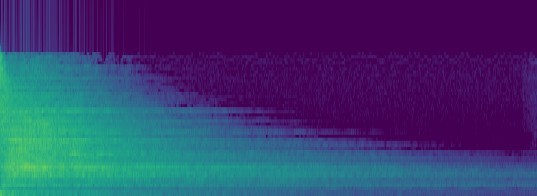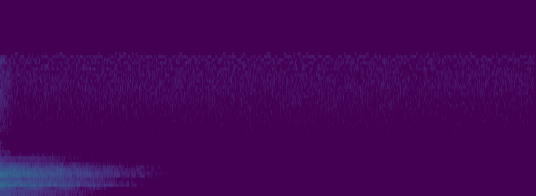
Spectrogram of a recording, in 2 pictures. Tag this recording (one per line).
drums
istanbul
percussion
skiba
zildjian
